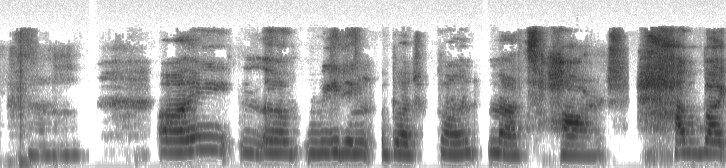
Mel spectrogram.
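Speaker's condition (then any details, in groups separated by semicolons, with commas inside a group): Down syndrome; age 12, attends special school, St. Augustine's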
